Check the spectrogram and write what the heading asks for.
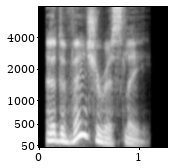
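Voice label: "adventurously", British English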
